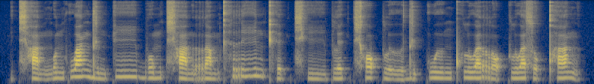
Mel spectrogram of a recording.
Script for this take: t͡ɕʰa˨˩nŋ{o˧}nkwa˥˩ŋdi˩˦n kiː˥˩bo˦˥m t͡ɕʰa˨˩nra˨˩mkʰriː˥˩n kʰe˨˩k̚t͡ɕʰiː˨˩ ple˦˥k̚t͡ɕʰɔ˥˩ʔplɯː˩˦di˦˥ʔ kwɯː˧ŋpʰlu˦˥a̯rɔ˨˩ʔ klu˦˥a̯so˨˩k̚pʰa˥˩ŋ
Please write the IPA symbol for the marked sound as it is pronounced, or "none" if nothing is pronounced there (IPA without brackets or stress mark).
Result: o˧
